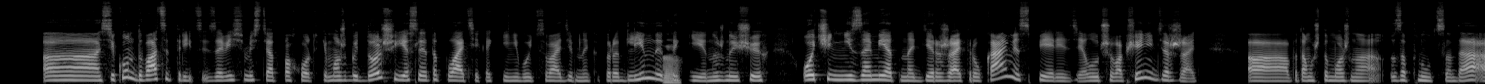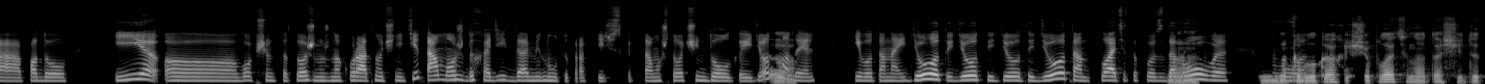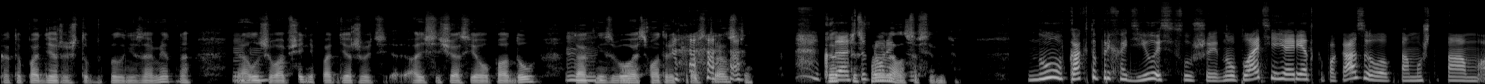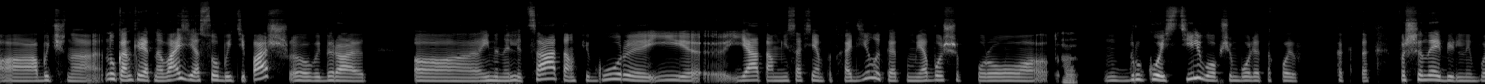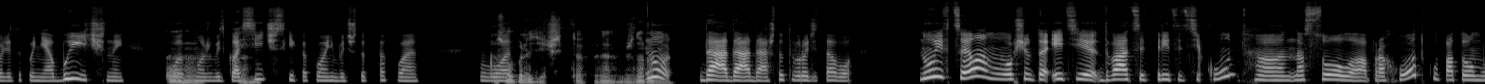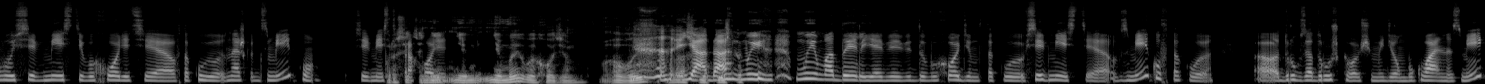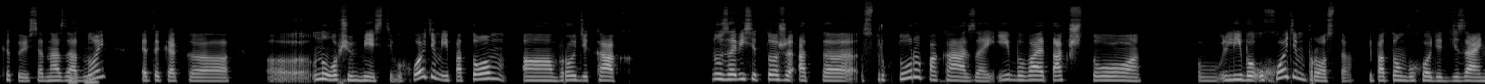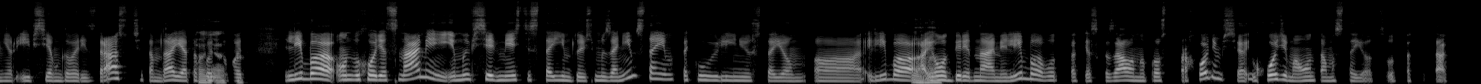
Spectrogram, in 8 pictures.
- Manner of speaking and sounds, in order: tapping; laugh; chuckle
- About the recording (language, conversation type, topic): Russian, podcast, Как справиться с волнением перед выступлением?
